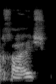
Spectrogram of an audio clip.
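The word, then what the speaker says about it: خواہش: यानी इसमें जो है ना ये इसमें अलिफ जो साइलेंट रहेगा, ख्वाहिश, इसको इस तरह से पढ़ेंगे हम लोग।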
